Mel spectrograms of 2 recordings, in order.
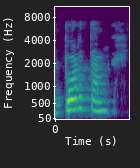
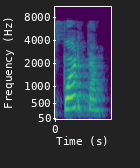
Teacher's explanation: la O tónica o diptonga, que la regla menciona que se va a convertir en UE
